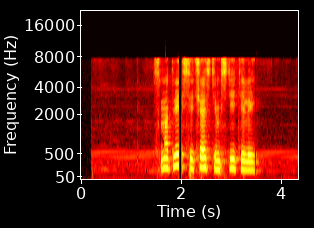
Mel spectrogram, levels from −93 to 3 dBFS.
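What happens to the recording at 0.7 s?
Nothing goes wrong at 0.7 s: the speech there comes through intact, carried by G.722 wideband telephone coding at 64 kbit/s with no more than a faint trace of the codec.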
